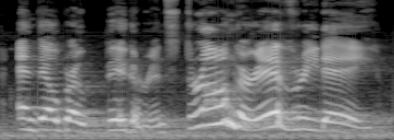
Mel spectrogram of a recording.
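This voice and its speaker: A woman uses a put-on character voice, high-pitched with very wide pitch swings. She speaks at a fairly slow pace against light background noise. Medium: read story.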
